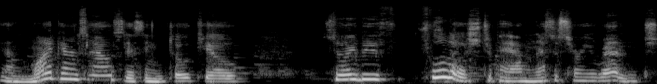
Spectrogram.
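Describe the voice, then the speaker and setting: Music plays in the background as a woman speaks. She uses a put-on character voice at a moderate pace. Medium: fan dub.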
